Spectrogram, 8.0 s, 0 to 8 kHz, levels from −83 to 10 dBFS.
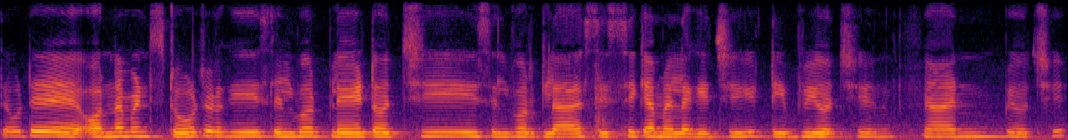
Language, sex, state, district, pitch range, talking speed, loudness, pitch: Odia, female, Odisha, Khordha, 225-245 Hz, 135 wpm, -15 LUFS, 230 Hz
